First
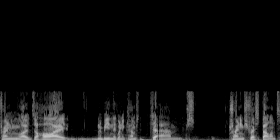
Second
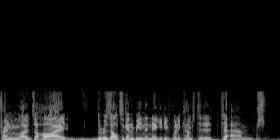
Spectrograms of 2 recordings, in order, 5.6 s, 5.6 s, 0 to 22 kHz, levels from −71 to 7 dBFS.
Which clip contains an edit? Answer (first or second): first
